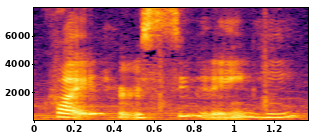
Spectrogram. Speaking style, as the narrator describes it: giggled Mary Catherine

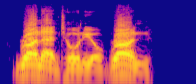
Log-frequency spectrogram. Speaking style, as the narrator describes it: Mad Dog cried

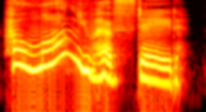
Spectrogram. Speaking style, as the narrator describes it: cried she, gaping, rubbing her eyes, and stretching herself as if she had been just waked up out of her sleep

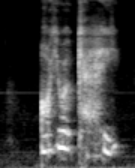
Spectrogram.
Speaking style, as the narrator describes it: Princess Isobel whispered

